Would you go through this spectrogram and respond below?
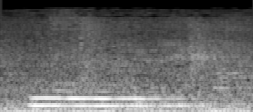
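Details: Adult woman, sustained vowel before voice therapy, after thyroid lump removal surgery; clinician notes hoarse, breathy voice and expects improvement with about one month of therapy; hoarse breathy voice (dysphonia).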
